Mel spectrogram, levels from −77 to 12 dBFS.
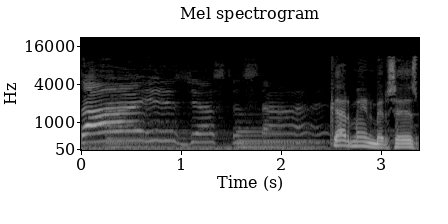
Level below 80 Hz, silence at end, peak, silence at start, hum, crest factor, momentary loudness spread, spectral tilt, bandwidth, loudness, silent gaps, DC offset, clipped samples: -48 dBFS; 0 s; -12 dBFS; 0 s; none; 16 dB; 15 LU; -5 dB/octave; 11.5 kHz; -28 LUFS; none; under 0.1%; under 0.1%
